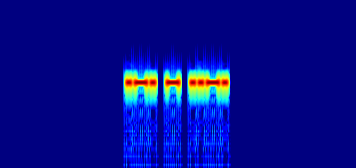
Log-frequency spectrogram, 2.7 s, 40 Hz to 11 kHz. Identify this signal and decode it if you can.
Morse code, heard as a keyed tone, about 40 wpm, 700 Hz. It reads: RTF
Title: USA Call Sign Postfixes - 3 Letters 40wpm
